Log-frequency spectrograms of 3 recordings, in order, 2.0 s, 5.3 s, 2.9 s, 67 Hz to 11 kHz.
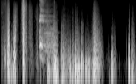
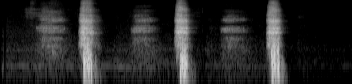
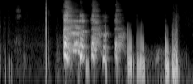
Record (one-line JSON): {"cough_length": "2.0 s", "cough_amplitude": 32768, "cough_signal_mean_std_ratio": 0.48, "exhalation_length": "5.3 s", "exhalation_amplitude": 32587, "exhalation_signal_mean_std_ratio": 0.27, "three_cough_length": "2.9 s", "three_cough_amplitude": 32298, "three_cough_signal_mean_std_ratio": 0.39, "survey_phase": "beta (2021-08-13 to 2022-03-07)", "age": "18-44", "gender": "Female", "wearing_mask": "No", "symptom_cough_any": true, "symptom_runny_or_blocked_nose": true, "symptom_fatigue": true, "symptom_headache": true, "symptom_onset": "3 days", "smoker_status": "Ex-smoker", "respiratory_condition_asthma": false, "respiratory_condition_other": false, "recruitment_source": "Test and Trace", "submission_delay": "2 days", "covid_test_result": "Positive", "covid_test_method": "RT-qPCR", "covid_ct_value": 12.4, "covid_ct_gene": "ORF1ab gene"}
